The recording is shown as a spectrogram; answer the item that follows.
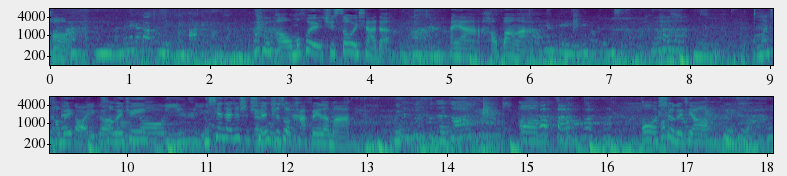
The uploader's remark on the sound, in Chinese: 来到杭州展开了一场为期一天半的“访友之旅”，也是主播们第一次尝试边走边录，在万物有灵皆美的大自然中，与花鸟鱼虫一同放声。取材自杭州之旅第二天，于民宿大堂早餐时间的录制。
